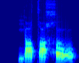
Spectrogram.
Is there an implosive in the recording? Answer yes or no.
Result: no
